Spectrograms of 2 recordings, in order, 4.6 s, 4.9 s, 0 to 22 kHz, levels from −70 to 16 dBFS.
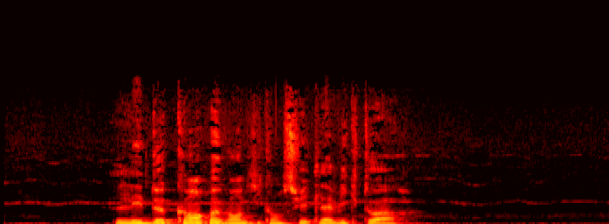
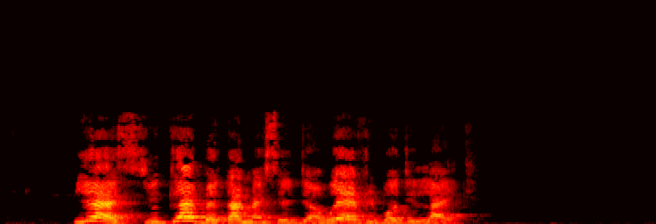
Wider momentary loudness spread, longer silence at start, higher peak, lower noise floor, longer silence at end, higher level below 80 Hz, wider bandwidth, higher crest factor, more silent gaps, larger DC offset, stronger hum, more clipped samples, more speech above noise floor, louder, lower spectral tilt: second, 7 LU vs 12 LU; first, 0.85 s vs 0.55 s; about the same, -4 dBFS vs -2 dBFS; second, -51 dBFS vs -69 dBFS; about the same, 1.45 s vs 1.45 s; first, -46 dBFS vs -68 dBFS; first, 14.5 kHz vs 11.5 kHz; about the same, 18 dB vs 20 dB; neither; neither; neither; neither; second, 34 dB vs 50 dB; about the same, -18 LUFS vs -18 LUFS; first, -5.5 dB/octave vs -3 dB/octave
